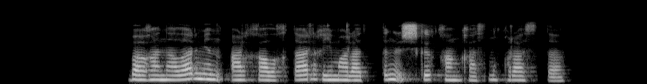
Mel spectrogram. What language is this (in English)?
Kazakh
